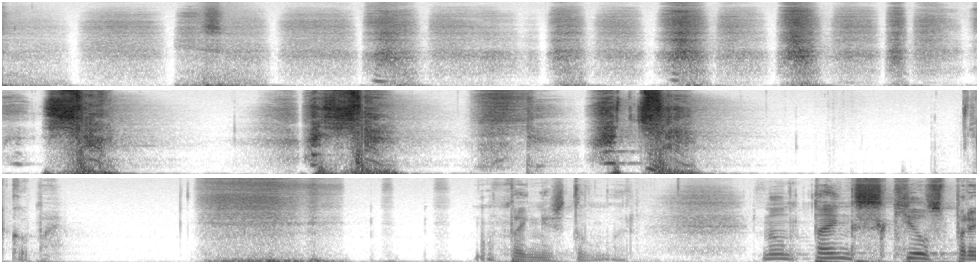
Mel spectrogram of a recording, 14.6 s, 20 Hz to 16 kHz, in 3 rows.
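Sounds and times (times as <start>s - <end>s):
voice imitating a sneeze: 4.9s - 5.7s, 6.4s - 8.6s
speech: 12.4s - 14.6s.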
